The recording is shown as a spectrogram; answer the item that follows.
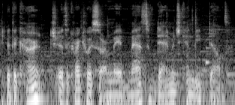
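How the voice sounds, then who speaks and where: A man's voice: sits low, fast. A man streaming a game, casually commenting and reading game text aloud in a profane, reactive manner. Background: game music.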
